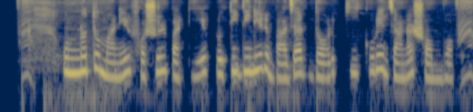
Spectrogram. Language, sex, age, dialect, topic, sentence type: Bengali, female, 25-30, Standard Colloquial, agriculture, question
